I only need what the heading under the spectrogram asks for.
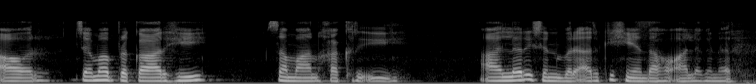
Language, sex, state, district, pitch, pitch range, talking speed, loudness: Sadri, female, Chhattisgarh, Jashpur, 165 Hz, 155-185 Hz, 40 wpm, -26 LUFS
